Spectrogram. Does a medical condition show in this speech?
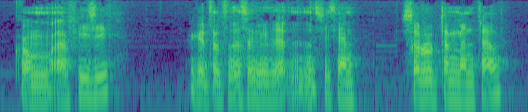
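Yes: Duchenne muscular dystrophy; progressive loss of strength, wheelchair user.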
